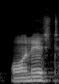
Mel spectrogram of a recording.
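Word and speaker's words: honest: ये आपका जज है तो इसमें आपका ये डी जो है ये साइलेंट वर्ड है। आपका ये ऑनेस्ट है तो इसमें आपका एच का उच्चारण नहीं हो रहा है तो ये आपका एच जो है साइलेंट वर्ड है।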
